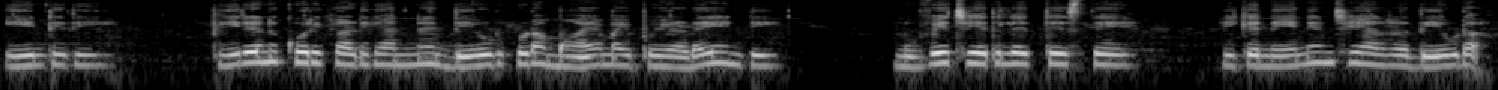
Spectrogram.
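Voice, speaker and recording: A woman's voice: on the high side, fairly even intonation, normal speed, breathy edge, dry recording, highs cut off. A woman voicing an easygoing, talkative young man who teases and chats in a storybook reading. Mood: teasing. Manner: teasing, chatty.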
